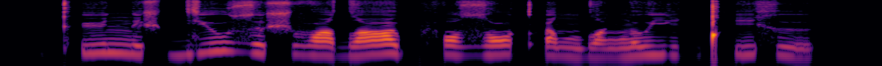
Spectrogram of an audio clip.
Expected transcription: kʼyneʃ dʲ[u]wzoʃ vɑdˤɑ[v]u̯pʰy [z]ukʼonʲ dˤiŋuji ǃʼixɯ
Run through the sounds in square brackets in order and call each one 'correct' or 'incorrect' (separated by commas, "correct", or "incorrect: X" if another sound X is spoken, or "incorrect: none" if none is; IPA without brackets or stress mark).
incorrect: ɯ, incorrect: none, incorrect: zˤ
